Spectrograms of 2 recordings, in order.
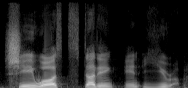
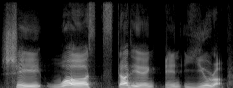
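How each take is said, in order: First: Slow, even English example; slow model reading. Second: Was drawn out and lifted, the rest slow; slow model reading with stress on was. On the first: Teacher repeating the past continuous example slowly. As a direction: read it again slowly and clearly. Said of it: "teacher repeats model". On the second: Teacher modelling the past continuous slowly for students. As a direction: stretch the words for learners. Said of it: "teacher models past continuous". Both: Shown as a demonstration.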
